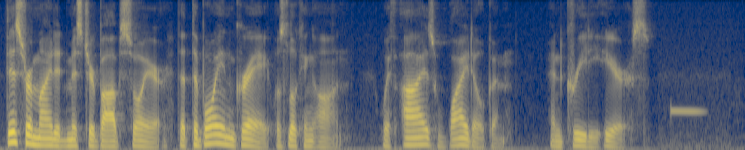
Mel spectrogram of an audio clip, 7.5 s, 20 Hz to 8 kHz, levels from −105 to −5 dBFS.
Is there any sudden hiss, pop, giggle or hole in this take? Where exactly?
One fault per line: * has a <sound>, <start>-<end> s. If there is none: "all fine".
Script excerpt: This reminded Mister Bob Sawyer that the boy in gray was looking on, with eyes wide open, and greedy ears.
* has a chirp, 6.7-7.1 s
